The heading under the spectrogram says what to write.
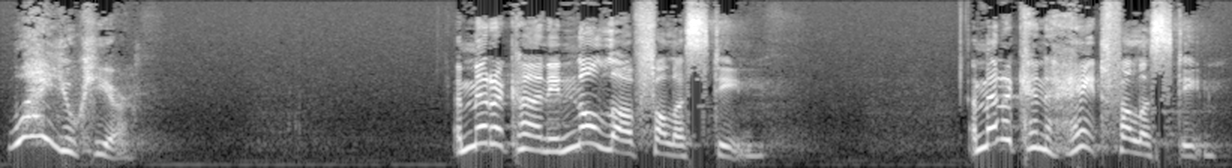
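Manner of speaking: a hint of the grieving woman's bitter challenge; challenging grieving woman. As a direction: confront the outsider with grief. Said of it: "a challenging expression in her face".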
